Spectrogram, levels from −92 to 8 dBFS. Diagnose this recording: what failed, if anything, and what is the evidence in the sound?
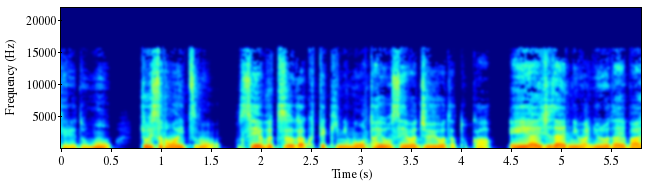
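The failure is at the playback stage, where stream segments are joined: a gap between stream segments. Hard-edged silent holes cut the speech at 1.01 to 1.04 s (about 21 ms), at 3.04 s (10 ms) and at 5.05 s (17 ms), spaced about 2 s apart, which matches 2-second segments whose timestamps leave a small gap that the player pads with silence. Unlike packet loss or a dropout, the sound resumes exactly where it stopped, so nothing is missing and the timeline is simply stretched.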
